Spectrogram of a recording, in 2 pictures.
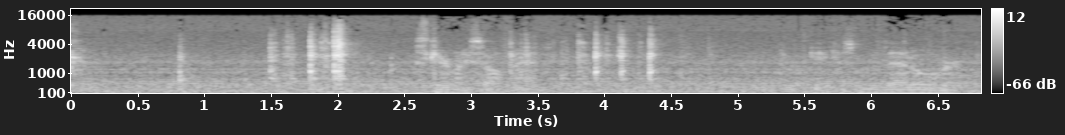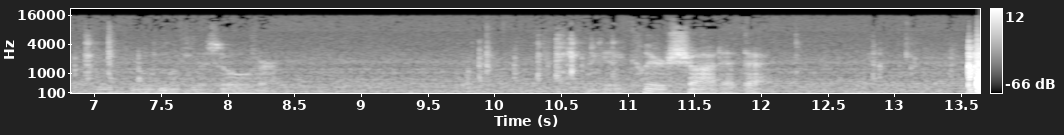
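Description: A screwdriver clicks and scrapes against metal parts.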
